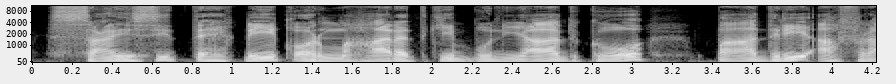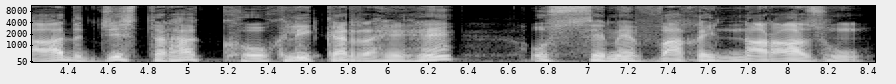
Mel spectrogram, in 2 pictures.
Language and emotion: Urdu, angry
